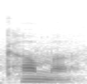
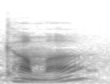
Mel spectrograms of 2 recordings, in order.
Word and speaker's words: kamma: that teaching was coming from now the word kama as you say we pronounce it kama in pali karma in sanskrit is it literally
